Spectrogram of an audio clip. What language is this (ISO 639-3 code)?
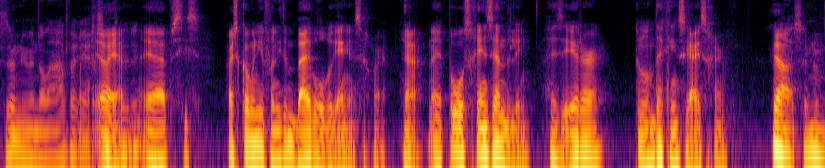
nld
